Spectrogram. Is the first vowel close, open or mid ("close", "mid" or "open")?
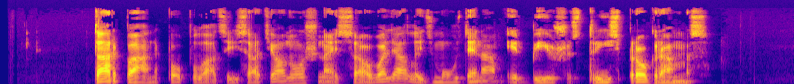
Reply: open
